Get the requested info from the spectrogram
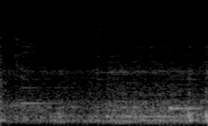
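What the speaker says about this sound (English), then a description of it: "Oh, look at those train sounds." Train rumble in the game Regolus: Dark Age, a steady low rolling drone with faint clanks building slightly toward the end, with no talk.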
